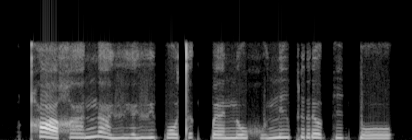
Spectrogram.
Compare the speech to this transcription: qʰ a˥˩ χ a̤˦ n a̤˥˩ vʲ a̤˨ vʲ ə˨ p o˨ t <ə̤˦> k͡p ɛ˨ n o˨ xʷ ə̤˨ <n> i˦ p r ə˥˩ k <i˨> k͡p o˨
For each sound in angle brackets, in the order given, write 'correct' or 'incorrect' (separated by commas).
correct, correct, correct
